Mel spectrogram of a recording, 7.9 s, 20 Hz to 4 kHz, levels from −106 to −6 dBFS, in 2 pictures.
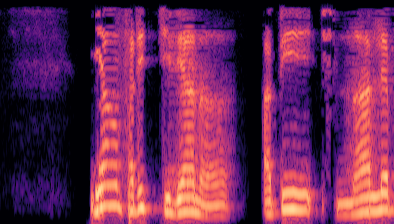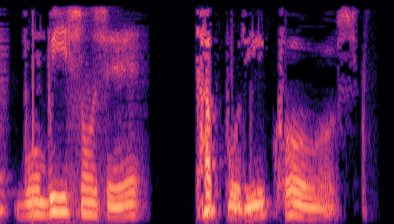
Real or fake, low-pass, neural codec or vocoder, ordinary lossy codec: fake; 3.6 kHz; autoencoder, 48 kHz, 128 numbers a frame, DAC-VAE, trained on Japanese speech; AAC, 16 kbps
